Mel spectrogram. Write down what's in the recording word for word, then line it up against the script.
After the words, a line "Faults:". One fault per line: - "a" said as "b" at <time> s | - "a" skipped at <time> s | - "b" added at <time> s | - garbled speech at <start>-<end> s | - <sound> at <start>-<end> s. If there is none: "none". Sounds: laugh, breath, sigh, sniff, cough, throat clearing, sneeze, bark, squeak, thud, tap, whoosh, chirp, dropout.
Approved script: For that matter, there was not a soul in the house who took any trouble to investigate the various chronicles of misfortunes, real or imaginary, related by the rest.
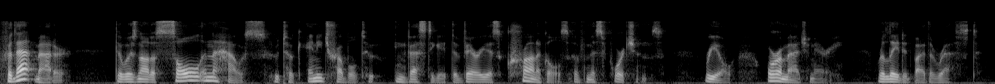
For that matter, there was not a soul in the house who took any trouble to investigate the various chronicles of misfortunes, real or imaginary, related by the rest.
Faults:
none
